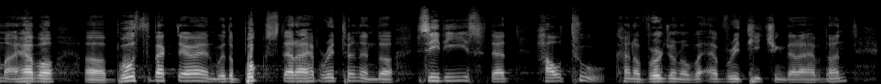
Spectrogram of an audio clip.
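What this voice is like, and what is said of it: Korean accent. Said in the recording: “You just need to filter out the Korean accent.”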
